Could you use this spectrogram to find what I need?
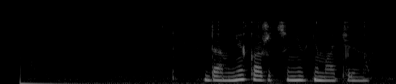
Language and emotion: Russian, neutral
